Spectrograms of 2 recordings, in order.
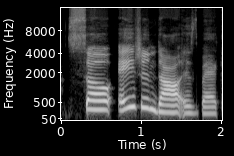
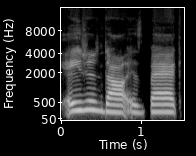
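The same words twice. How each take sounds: First: Hyped announcement. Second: Said in the usual way. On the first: Shown as a demonstration. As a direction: announce her return with a big slow build.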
